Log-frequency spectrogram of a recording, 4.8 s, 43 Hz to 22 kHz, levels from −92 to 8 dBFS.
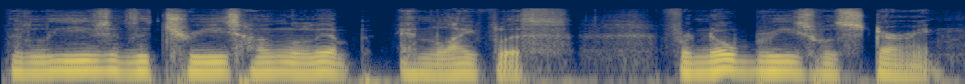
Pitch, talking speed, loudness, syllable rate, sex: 105 Hz, 175 wpm, -16 LUFS, 4.8 syllables/s, male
